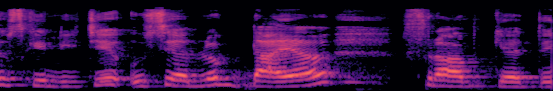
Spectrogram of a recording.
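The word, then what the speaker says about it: diaphragm: नीचे, उसे हम लोग डायाफ्राम कहते हैं। बहुत सारे लोग इसे डायाफ्रेगम कहते हैं। तो जी जो हमारा होता है वो साइलेंट होता है, तो ये डायाफ्राम इसे हम लोग कहते हैं, ठीक है।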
